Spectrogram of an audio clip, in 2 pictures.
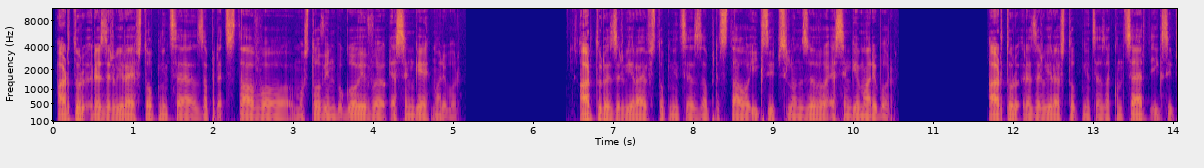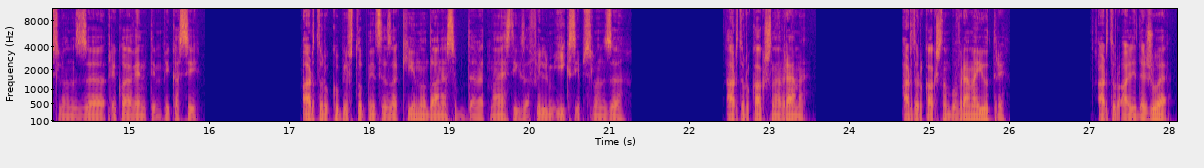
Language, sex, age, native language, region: Slovenian, male, 18-29, Slovenian, Drava region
